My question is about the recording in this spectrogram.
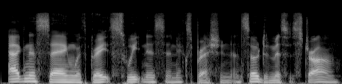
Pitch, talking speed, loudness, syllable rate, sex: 105 Hz, 210 wpm, -21 LUFS, 4.9 syllables/s, male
